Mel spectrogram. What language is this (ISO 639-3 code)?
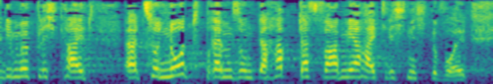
deu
